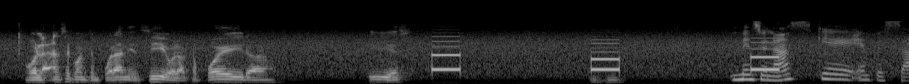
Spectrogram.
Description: DTMF, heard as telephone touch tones, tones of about 280 ms, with speech in Spanish. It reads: 3 1 2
